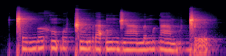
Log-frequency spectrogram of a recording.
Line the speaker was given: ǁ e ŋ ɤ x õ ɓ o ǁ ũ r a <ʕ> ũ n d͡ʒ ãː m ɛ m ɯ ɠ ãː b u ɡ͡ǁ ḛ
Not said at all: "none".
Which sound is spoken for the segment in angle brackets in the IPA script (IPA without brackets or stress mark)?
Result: ʔ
